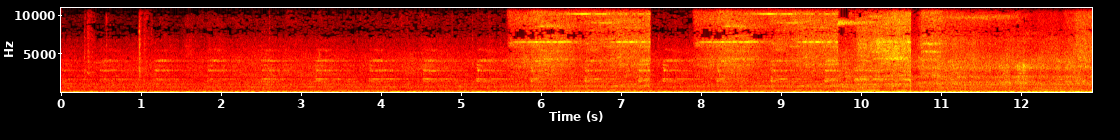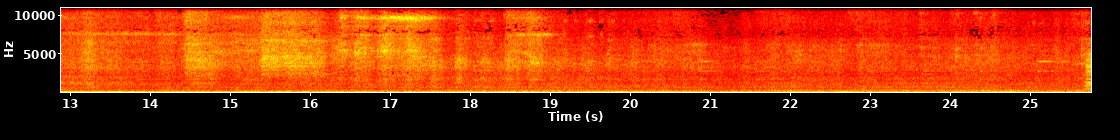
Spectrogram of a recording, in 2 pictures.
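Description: Diesel-electric freight trains running past: a steady low locomotive engine rumble with the clatter of wheels on the rails, growing louder about ten seconds in as a locomotive hauling container cars rounds a curve. There is some wheel squeal.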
